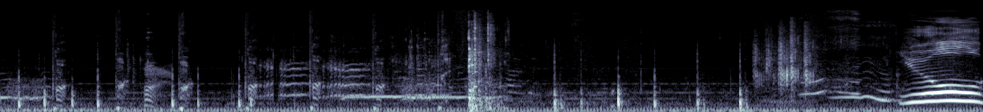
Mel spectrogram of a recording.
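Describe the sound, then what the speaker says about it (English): A cat meows in a video game, with several short calls scattered among taps and whispered talk, ending in a louder, drawn-out wavering cry. "You punched a kitten."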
